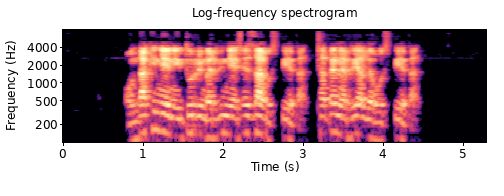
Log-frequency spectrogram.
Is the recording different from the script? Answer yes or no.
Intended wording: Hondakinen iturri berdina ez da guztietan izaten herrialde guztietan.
no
